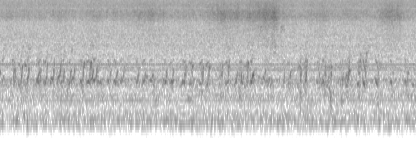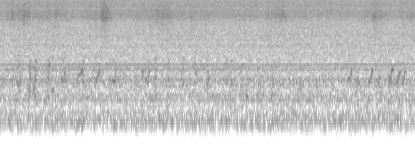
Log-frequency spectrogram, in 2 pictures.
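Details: Guinea pig girls meeting again after six months apart, bonding: long rolling rumble of fast stuttering pulses and occasional small squeaks, with faint higher rustles scattered throughout.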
